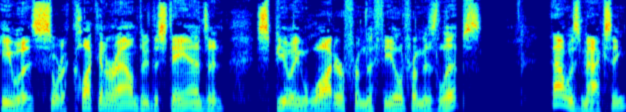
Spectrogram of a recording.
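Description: A man with an American accent and a fairly high pitch talks at a moderate pace in an unremarkable speaking voice. His pitch varies in an ordinary way, with a dry, close sound and no echo. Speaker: sports hall of fame executive director. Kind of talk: scripted narration.

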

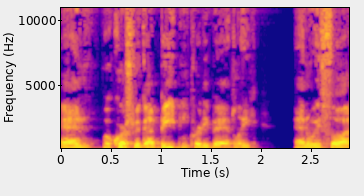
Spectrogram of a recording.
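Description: A somewhat breathy man with an American accent and fairly high pitch, at a moderate pace, on a very clean recording with a silent background. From United States. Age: 70s. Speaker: libertarian author. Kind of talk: interview conversation.

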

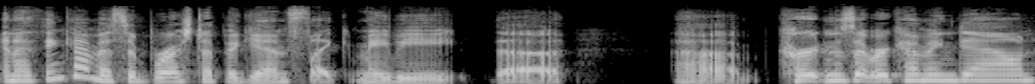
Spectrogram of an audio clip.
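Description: A woman with an ordinary speaking voice, fairly high in pitch, with lively intonation at a moderate pace, in a very clean recording, silent background and a dry, close sound with no echo. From Oklahoma. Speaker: podcast host. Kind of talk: casual interview.

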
